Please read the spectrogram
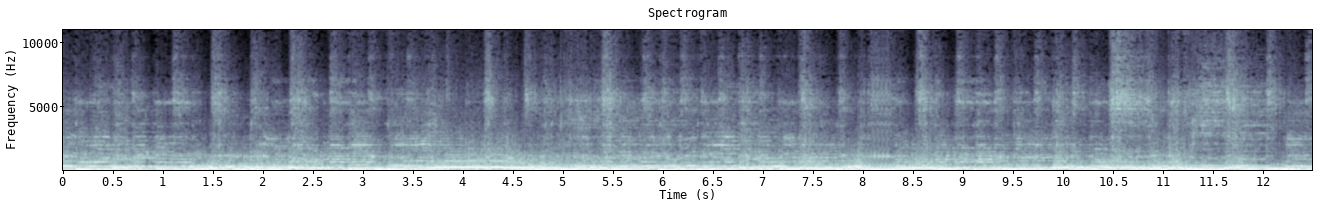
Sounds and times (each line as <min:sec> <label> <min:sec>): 0:00.0 Strong distortions on loud sounds 0:12.4
0:00.0 play song 0:12.4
